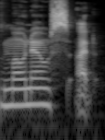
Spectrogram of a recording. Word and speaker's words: Monos: hard shell, the Monos, technically it's pronounced Monos. They told me it's Monos. For some reason in my brain, I just like to say Monos, so I'm just going to keep saying it like that.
